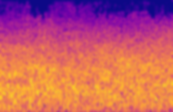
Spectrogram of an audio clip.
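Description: Ocean waves at the water's edge on an eroding North Topsail Island beach: a continuous broadband wash of surf, loud and steady, mixed with wind rumble on the microphone, with no voices.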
